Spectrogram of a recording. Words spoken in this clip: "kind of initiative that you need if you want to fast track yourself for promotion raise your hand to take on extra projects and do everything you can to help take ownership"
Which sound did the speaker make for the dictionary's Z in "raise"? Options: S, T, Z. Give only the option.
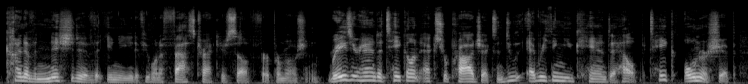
Z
